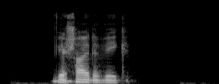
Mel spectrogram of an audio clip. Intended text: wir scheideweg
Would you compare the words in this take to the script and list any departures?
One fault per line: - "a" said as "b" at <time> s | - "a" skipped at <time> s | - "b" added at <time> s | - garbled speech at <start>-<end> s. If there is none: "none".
none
